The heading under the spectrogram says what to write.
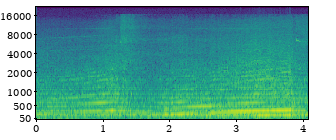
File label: first, vehicles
